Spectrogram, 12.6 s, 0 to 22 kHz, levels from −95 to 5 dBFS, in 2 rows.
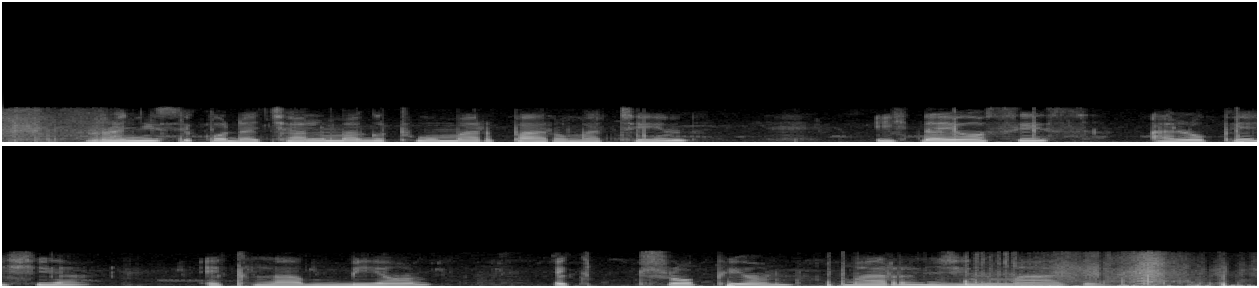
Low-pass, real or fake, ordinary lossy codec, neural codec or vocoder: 5.4 kHz; real; none; none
